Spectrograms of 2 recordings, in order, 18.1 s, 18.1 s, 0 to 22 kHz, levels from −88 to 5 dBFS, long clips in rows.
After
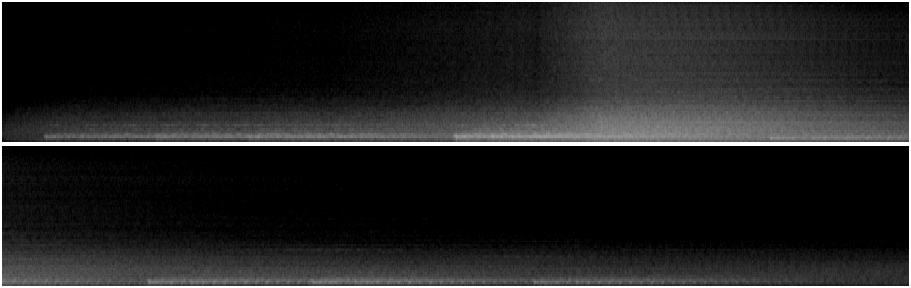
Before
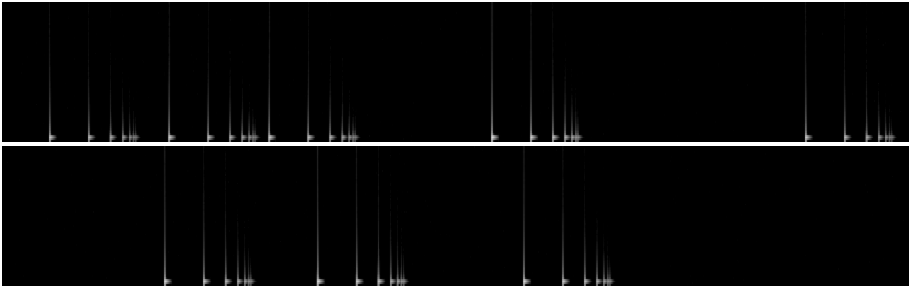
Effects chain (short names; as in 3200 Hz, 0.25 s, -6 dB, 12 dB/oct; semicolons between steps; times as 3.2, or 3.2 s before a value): zero-crossing step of -27 dBFS; Doppler pass-by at 5.98, 25 m/s, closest 4.8 m; HPF 310 Hz 24 dB/oct; high shelf 2400 Hz +4 dB; notches 50/100/150/200/250/300/350/400 Hz; harmoniser +3 st -10 dB, +4 st -16 dB; in parallel at -6 dB: hard clip -37 dBFS, distortion -6 dB; on the sum: air absorption 370 m; on a send: swelling echo 0.106 s, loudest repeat 5, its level -9 dB; on the sum: shimmer reverb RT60 2.2 s, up +7 st, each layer -8 dB, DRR -6 dB; gain -1.5 dB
